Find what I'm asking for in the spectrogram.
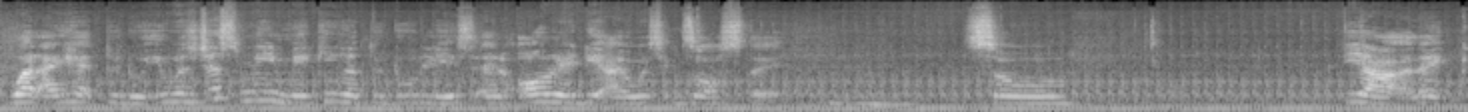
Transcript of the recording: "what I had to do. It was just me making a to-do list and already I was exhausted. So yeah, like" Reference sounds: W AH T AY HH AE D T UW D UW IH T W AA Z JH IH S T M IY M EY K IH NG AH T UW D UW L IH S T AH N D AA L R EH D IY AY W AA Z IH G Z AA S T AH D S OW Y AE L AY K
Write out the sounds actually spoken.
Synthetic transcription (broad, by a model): W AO T AY HH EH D T UW D UW IH T W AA S JH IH S M IY M EY K IH NG AH T UW D UW L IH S AH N AA L R EH D IY AY W AA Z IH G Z AA S T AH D S OW Y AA L AY K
